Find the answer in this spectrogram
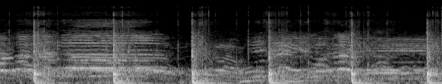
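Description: A group of football supporters chanting together in unison to a bass drum struck steadily, five beats a little under a second apart.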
